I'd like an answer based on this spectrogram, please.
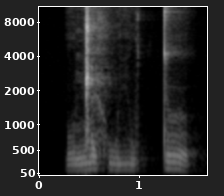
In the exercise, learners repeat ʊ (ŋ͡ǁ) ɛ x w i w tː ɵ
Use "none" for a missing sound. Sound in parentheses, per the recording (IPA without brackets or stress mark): ŋ͡ǁ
